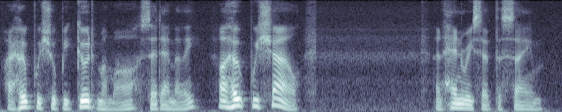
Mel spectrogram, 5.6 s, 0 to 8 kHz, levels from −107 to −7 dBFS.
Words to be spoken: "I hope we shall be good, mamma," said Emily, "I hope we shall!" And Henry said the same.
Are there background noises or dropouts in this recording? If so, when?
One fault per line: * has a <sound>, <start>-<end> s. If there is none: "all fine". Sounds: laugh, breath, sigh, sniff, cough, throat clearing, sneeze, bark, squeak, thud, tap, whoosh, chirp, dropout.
all fine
